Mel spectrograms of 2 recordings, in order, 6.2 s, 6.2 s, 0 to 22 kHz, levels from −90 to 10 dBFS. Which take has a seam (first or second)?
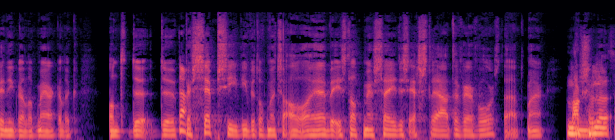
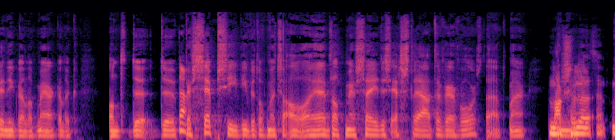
second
